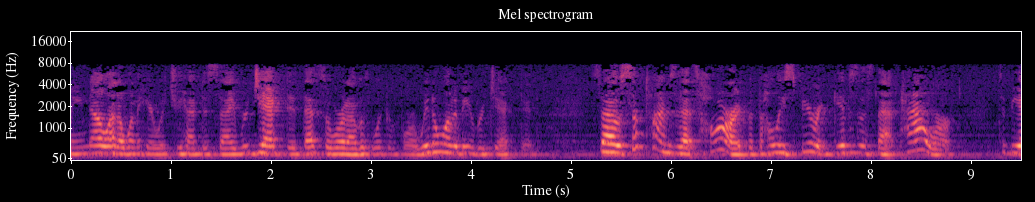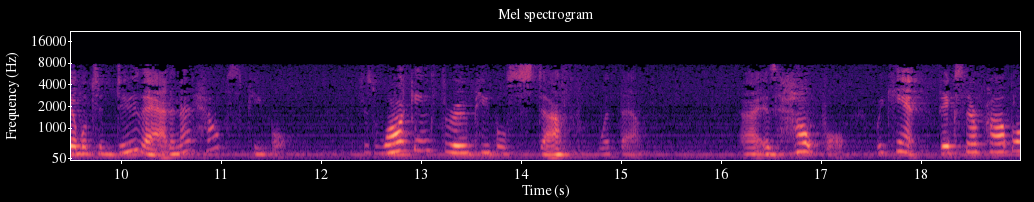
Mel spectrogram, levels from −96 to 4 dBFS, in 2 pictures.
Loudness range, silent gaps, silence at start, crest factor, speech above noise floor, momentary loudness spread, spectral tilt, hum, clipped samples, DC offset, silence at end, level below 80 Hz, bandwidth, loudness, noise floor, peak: 6 LU; none; 0 s; 22 dB; 28 dB; 20 LU; -5 dB/octave; none; under 0.1%; under 0.1%; 0 s; -68 dBFS; 8 kHz; -27 LUFS; -54 dBFS; -4 dBFS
